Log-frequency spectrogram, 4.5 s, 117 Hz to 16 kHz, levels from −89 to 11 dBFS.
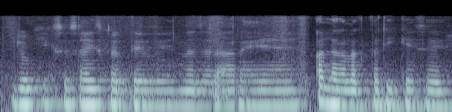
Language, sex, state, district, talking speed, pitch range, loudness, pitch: Hindi, male, Bihar, Purnia, 160 wpm, 150-160 Hz, -17 LUFS, 155 Hz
